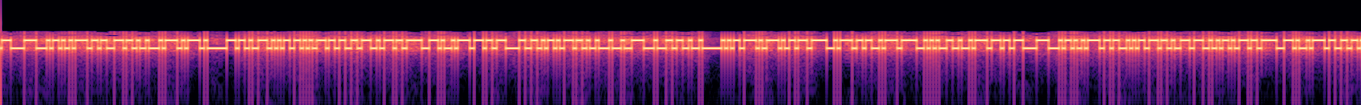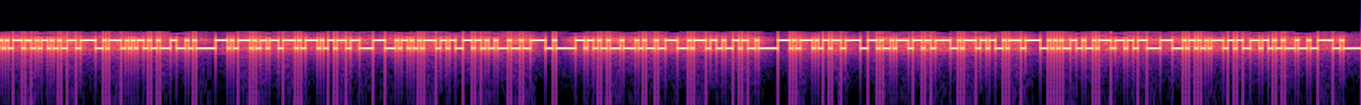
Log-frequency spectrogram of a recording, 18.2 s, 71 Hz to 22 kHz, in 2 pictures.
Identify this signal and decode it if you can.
RTTY, about 50 baud. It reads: MODEL 33 ASR IN THE MID 1970S TELETYPE MODELS AND THEIR DATES: MODEL 15 (1930) THE TELETYPE MODEL 15
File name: fsk850-50B / teletype-corp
